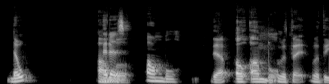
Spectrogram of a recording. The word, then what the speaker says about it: Humble: Humboldt. Nope. It is Humble. Oh, Humboldt. with a U. Humble, Texas. It's a quiet H.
